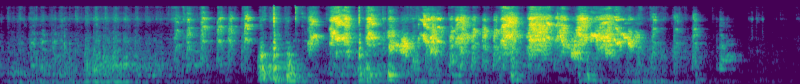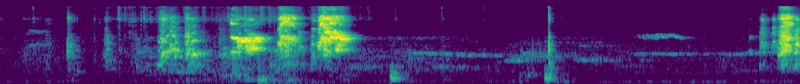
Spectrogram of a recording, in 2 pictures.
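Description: A phone or hand scraping and rubbing against the inside of a budgie nest box for about two seconds as the box is opened and looked into. A few short sharp calls from budgerigars follow in the second half.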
